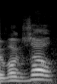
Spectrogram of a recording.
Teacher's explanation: в слові вокзал пишемо к але вимовляємо Ґ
